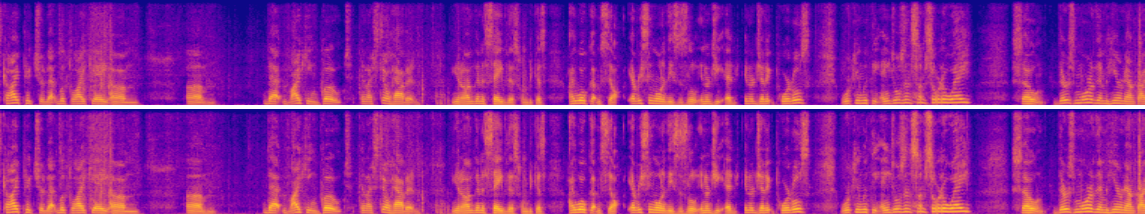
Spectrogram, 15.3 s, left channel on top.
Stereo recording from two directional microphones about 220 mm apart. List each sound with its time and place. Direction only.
0.0 s speech: 35° right (ahead or behind)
